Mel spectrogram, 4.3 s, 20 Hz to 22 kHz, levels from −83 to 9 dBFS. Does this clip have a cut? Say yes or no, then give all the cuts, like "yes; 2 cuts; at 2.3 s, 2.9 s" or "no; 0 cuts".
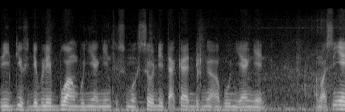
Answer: no; 0 cuts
